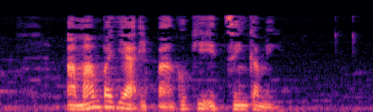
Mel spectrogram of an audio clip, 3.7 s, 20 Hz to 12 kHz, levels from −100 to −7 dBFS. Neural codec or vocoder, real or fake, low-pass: none; real; 7.2 kHz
